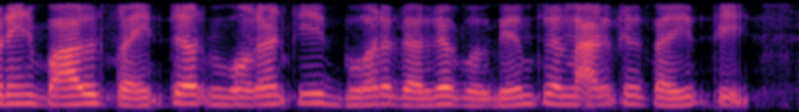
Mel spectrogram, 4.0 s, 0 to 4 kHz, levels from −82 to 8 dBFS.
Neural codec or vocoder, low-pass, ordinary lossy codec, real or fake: autoencoder, 44.1 kHz, a latent of 192 numbers a frame, MeloTTS; 3.6 kHz; none; fake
